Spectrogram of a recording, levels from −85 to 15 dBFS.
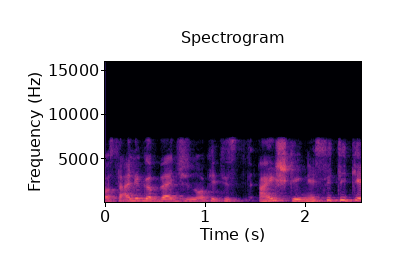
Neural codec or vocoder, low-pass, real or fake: none; 7.2 kHz; real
